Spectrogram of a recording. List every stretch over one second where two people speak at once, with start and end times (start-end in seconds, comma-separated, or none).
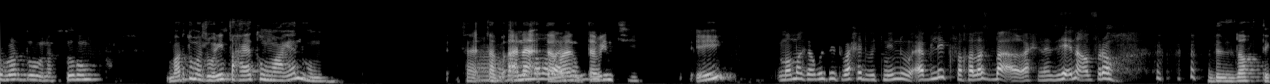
4.7-6.0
